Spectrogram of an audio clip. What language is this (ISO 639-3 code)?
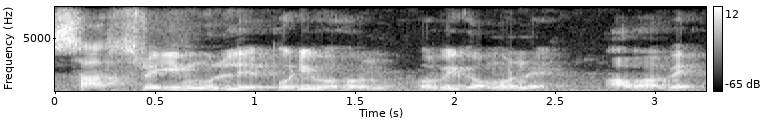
ben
